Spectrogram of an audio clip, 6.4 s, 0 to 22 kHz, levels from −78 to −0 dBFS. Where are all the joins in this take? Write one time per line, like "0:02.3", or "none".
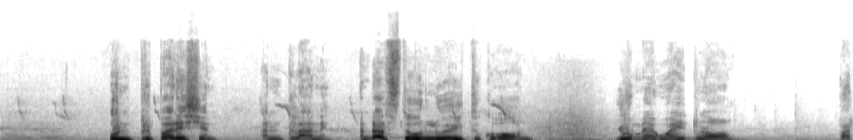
0:04.1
